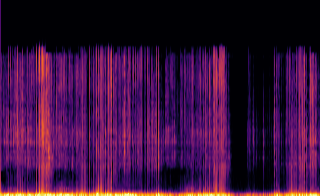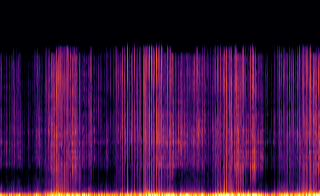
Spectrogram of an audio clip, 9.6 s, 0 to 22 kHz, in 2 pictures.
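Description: Long acrylic nails scratch the top and sides of the hollow domed steel mesh grille on a Blue Yeti microphone. The result is a continuous, dense, rumbling scrape that sits mostly in the low end, with a steady tone near 200 Hz and only a faint brighter hiss above. Its level stays fairly constant except for a brief quieter dip around the middle.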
